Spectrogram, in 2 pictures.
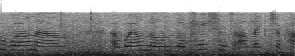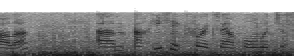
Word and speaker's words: Ajijic: Ajijic, for example, which is spelled A-J-I-J-I-C, is very well known for being a retirement location for a lot of Canadians and Americans.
